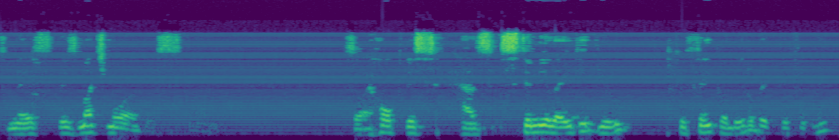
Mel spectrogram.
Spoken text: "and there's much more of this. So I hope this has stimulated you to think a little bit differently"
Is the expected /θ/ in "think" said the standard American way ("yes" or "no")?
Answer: yes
